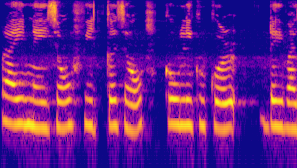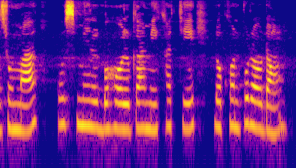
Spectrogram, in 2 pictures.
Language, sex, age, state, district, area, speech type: Bodo, female, 18-30, Assam, Kokrajhar, rural, read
